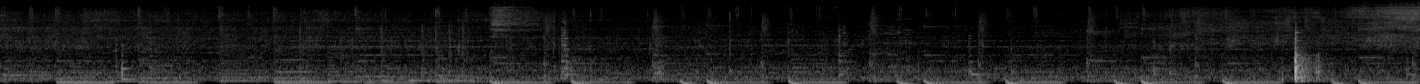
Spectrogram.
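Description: Vegetables sizzle and fry in a hot pan on high heat, loud steady crackling with repeated scraping and clatter of a utensil stirring against the pan.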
